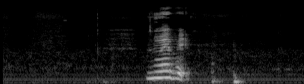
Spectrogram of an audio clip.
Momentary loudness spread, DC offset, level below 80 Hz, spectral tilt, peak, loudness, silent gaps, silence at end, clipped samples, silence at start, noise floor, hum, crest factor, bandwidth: 17 LU; under 0.1%; -60 dBFS; -5 dB/octave; -8 dBFS; -25 LUFS; none; 0.6 s; under 0.1%; 1.45 s; -53 dBFS; none; 22 dB; 16 kHz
